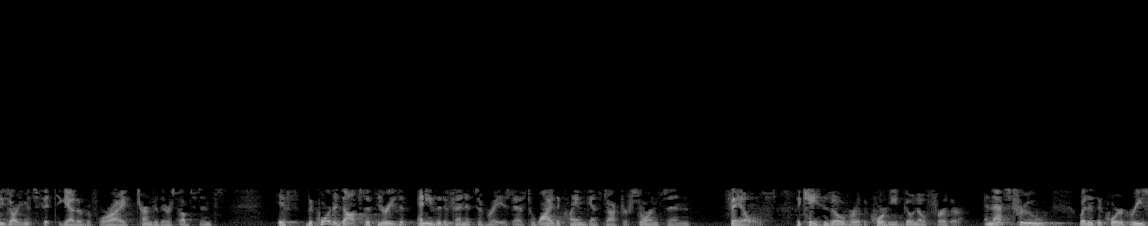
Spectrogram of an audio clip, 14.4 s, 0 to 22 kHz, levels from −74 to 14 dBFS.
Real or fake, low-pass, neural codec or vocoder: real; 3.6 kHz; none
